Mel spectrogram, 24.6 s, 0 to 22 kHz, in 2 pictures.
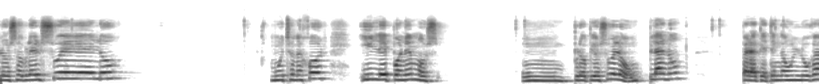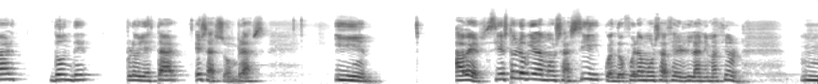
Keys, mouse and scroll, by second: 0.9-3.5 drag, 4.3 click, 5.8 click, 7.6 click, 9.1 middle click, 9.1-9.4 scroll down 1, 9.6 s, 10.5 click, 11.4 click, 13.0-14.3 drag, 15.0 click, 15.7 s, 16.5 click, 17.1 middle click, 17.8-18.5 scroll up 4, 17.9 middle click, 18.7 shift+middle click, 24.1-24.5 scroll down 2.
